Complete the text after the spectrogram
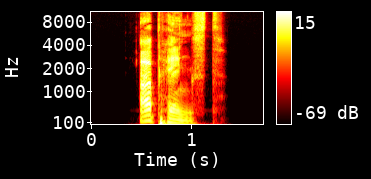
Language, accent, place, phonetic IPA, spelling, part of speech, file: German, Germany, Berlin, [ˈapˌhɛŋst], abhängst, verb, De-abhängst.ogg
- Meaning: second-person singular dependent present of abhängen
